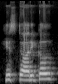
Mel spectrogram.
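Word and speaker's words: historical: पहले लगता था एन लेकिन अब हम क्योंकि इसे अटल इसको हम अंबल इसको हम हिस्टोरिकल नहीं प्रोनाउंस करते हम इसे होटल इसको हम हंबल इसको हम हिस्टोरिकल हिस्टोरिकल प्रोनाउंस करते हैं इस तरह से इनका प्रोनंसिएशन चेंज हो गया है यह प्रोनंसिएशन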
